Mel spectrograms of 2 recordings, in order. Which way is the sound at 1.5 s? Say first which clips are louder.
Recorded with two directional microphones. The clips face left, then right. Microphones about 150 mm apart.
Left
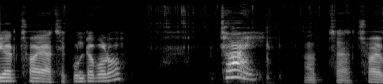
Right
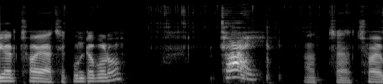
Even; 45° left (ahead or behind).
